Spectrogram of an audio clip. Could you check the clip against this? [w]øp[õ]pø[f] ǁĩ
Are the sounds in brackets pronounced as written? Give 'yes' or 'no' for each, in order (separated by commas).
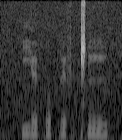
no, no, yes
